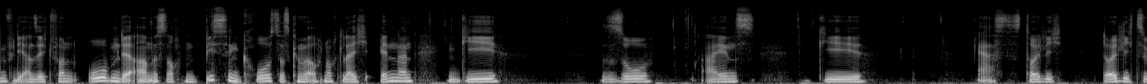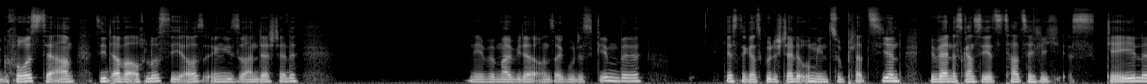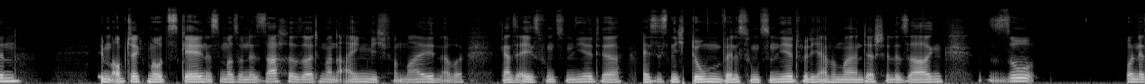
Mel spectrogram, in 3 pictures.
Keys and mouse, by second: 1.7-2.8 shift+middle drag, 4.3 g, 5.5 drag, 5.7-6.1 middle drag, 6.7 KP_1, 7.9 g, 8.9 drag, 10.0-10.5 middle drag, 10.8-11.2 middle drag, 16.6-17.8 middle drag, 18.3 click, 18.6 middle click, 21.6 s, 24.9 click, 25.4-26.6 middle drag, 28.2-30.0 drag, 30.0 s, 32.0 click, 32.5-34.3 middle drag.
